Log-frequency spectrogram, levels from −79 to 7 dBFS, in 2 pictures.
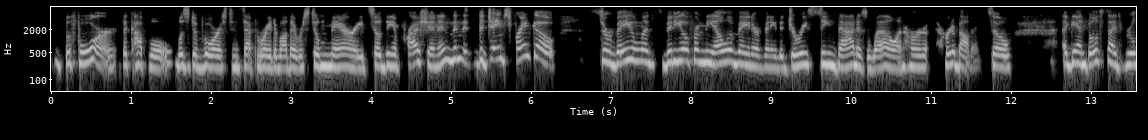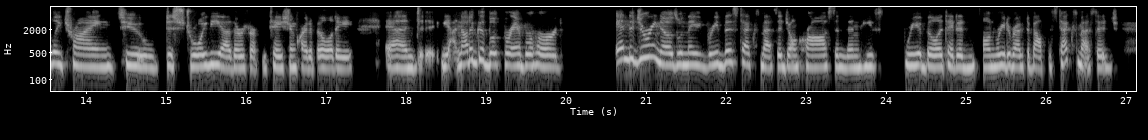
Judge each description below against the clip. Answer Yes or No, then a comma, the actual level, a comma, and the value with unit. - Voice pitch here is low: No, high, 230 Hz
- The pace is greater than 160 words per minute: Yes, average, 175 wpm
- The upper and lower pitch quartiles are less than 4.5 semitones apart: Yes, average, 3.9 semitones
